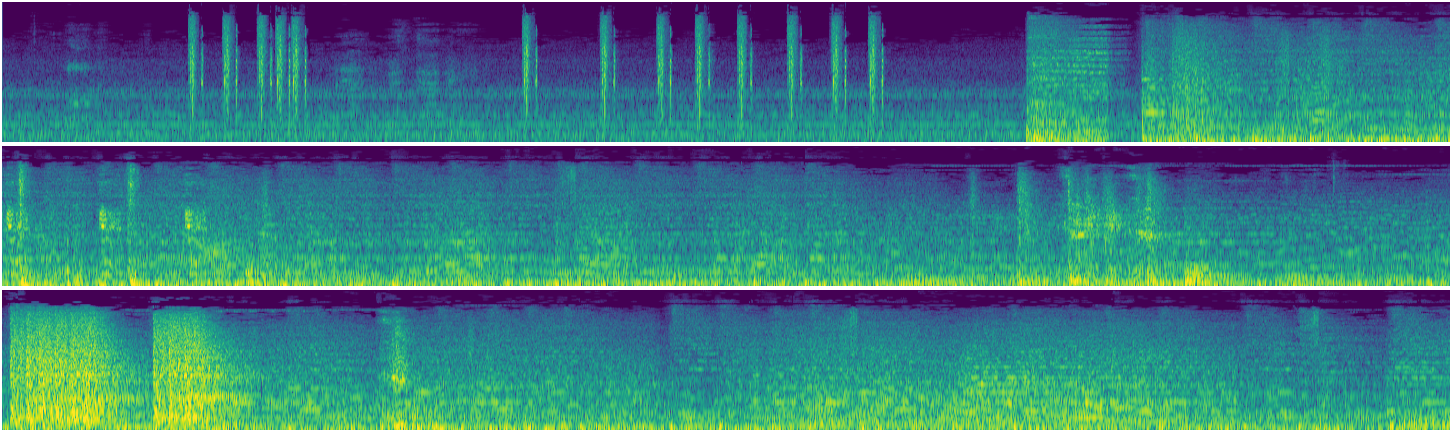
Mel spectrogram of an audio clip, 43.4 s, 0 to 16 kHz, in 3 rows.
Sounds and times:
Music: 0:00.0 - 0:43.4.

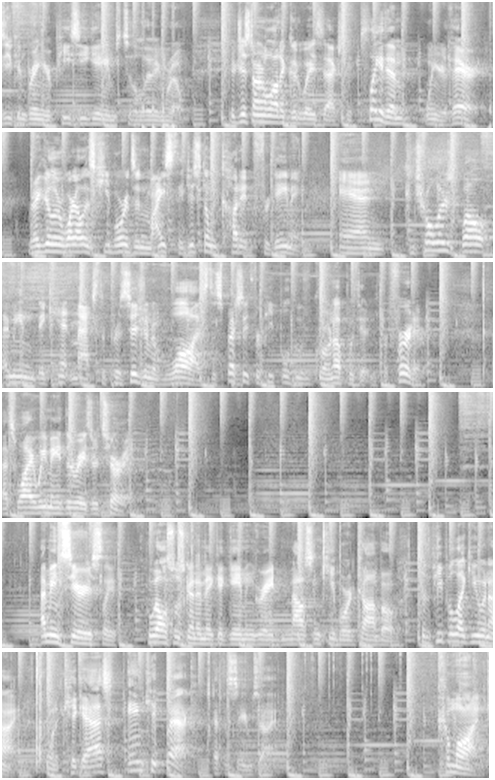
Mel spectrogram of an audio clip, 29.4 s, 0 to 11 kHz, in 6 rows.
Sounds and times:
Speech: 0:00.0 - 0:14.1, 0:14.7 - 0:16.2, 0:20.0 - 0:27.4, 0:28.9 - 0:29.4
Music: 0:00.0 - 0:29.4.

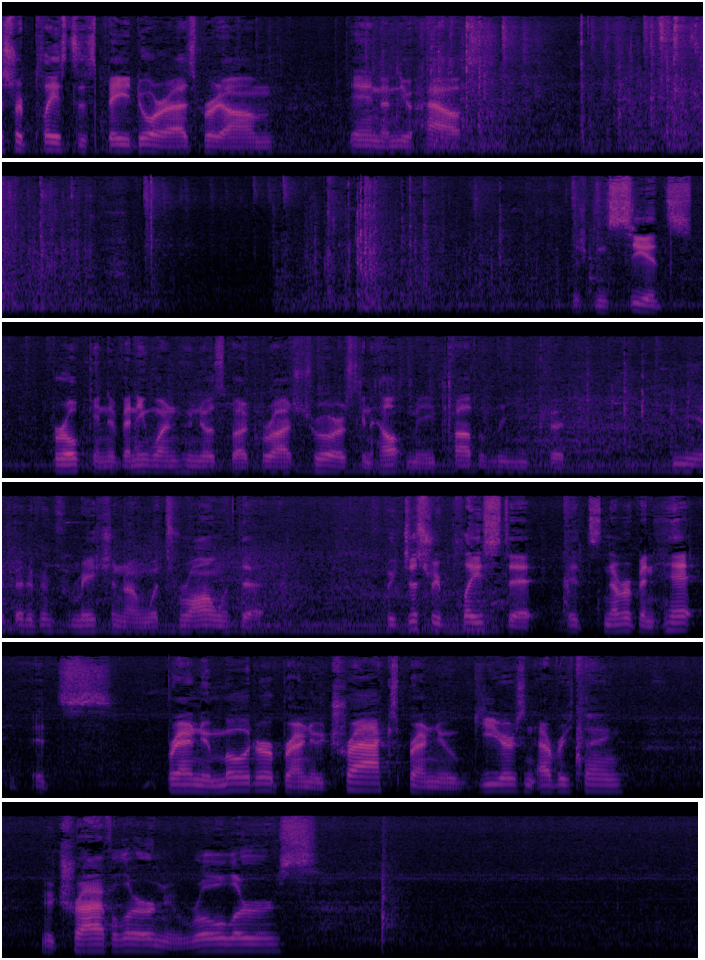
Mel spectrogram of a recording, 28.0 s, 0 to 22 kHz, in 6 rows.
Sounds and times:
Speech: 0:00.0 - 0:03.3, 0:08.5 - 0:13.2, 0:13.8 - 0:15.9, 0:16.6 - 0:22.9, 0:23.6 - 0:25.5
Sliding door: 0:00.4 - 0:17.5.

